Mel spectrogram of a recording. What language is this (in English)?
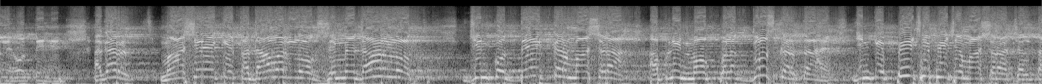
Urdu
